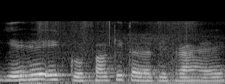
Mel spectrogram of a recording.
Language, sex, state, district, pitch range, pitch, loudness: Hindi, female, Uttar Pradesh, Jalaun, 170-200 Hz, 180 Hz, -20 LUFS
